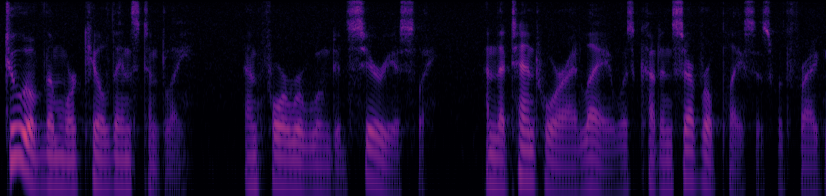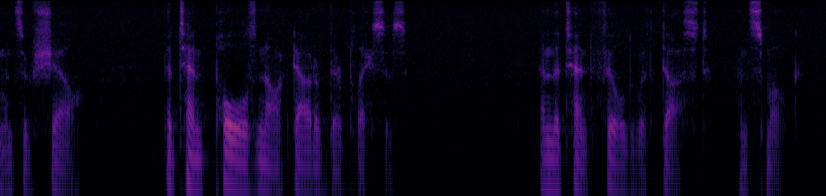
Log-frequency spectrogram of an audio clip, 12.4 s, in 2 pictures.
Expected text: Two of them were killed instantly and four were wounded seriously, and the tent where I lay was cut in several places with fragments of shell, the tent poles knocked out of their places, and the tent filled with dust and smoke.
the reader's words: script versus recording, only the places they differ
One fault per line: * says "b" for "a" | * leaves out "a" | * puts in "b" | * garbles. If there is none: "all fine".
all fine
